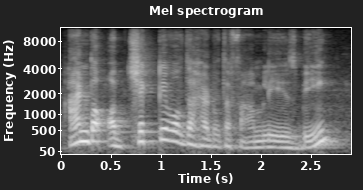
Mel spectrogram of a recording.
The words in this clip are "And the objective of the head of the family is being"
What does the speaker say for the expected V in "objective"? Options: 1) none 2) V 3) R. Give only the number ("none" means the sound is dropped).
2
